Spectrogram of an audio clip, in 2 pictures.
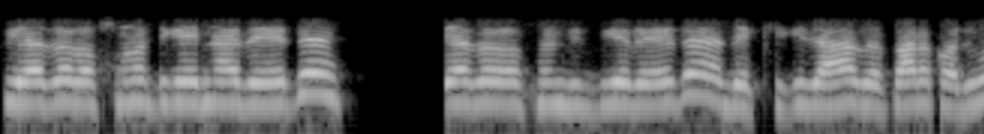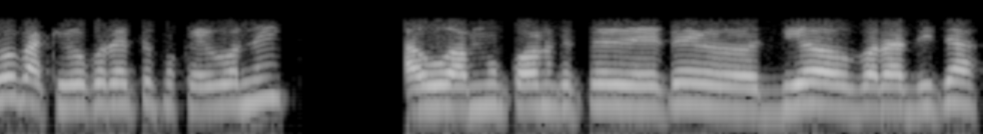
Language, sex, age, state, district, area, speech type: Odia, female, 60+, Odisha, Jharsuguda, rural, conversation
